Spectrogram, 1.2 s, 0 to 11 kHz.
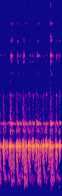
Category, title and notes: Sound effects > Objects / House appliances
Running along the rim of a glass mason jar with a metal screw, recorded with an AKG C414 XLII microphone.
